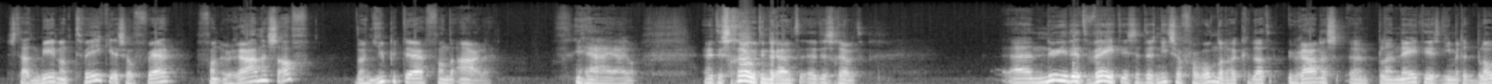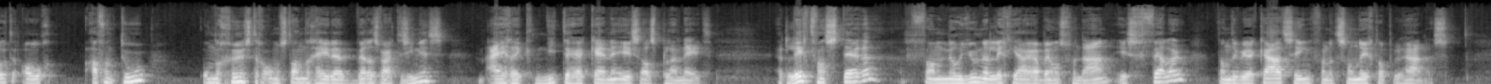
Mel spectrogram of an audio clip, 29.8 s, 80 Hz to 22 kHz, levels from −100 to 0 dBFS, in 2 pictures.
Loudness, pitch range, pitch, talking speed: -15 LUFS, 120-155 Hz, 135 Hz, 175 wpm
